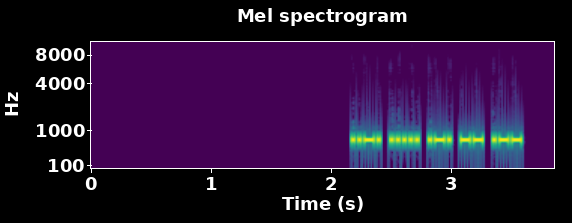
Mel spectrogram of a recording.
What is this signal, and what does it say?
Morse code, heard as a keyed tone, about 46 wpm, 700 Hz. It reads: F5RMW
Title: DXCC-100 Call Signs - 5 Characters - 45wpm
